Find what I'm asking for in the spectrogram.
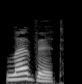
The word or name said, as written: leavitt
